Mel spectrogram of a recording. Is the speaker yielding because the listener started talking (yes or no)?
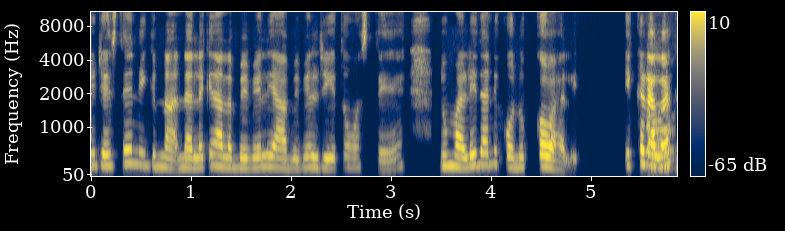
no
